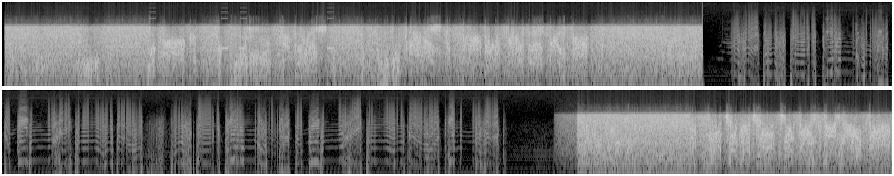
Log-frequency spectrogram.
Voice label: ssb 2m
